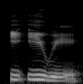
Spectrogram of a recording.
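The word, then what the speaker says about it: ʻIʻiwi: case the beak size of the eewee that's how it's pronounced and there's selective pressure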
